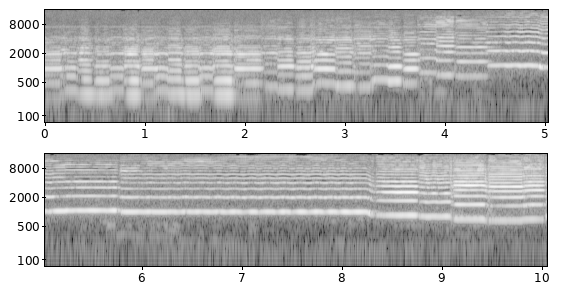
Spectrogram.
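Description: Solo violin playing an improvised line: quick short notes for the first couple of seconds, then a falling run. A long high note is held for about two seconds before it steps down to another sustained note near the end.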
